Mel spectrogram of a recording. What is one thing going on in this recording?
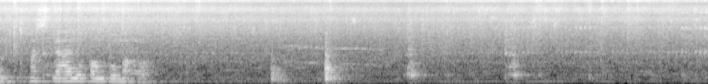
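A metal spatula scrapes and knocks against a frying pan.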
